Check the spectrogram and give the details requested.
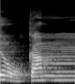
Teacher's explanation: با کو پورا میم کے اندر ملا دیا تو پورا مل گیا تو ادغام ہو گیا مکمل تام, جس کو بولتے ہیں مکمل. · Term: ادغام تام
